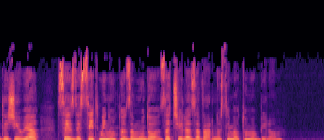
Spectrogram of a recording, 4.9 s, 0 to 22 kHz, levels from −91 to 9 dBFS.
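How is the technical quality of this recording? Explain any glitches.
The recording has one fault that runs through the whole clip: compression damage, plainly audible, most likely from MP2 coding.

MP2 compression, throughout: MPEG Layer II divides the spectrum into 32 equal sub-bands and shares a fixed bit budget among them. With too few bits, the highest bands are dropped and the remaining ones are quantised coarsely. Here nothing is present above 15.2 kHz, which fits a low bitrate around 80 kbps. The speech sounds dulled, with a granular, gurgling roughness.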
